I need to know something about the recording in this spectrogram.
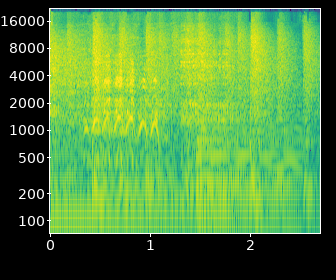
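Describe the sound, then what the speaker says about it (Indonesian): A Sumba horse being readied and trained for the pasola gives a loud, close, quavering whinny, then snorts and shuffles around outdoors. "ini dia nih, kuda ciri khas dari Sumba"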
